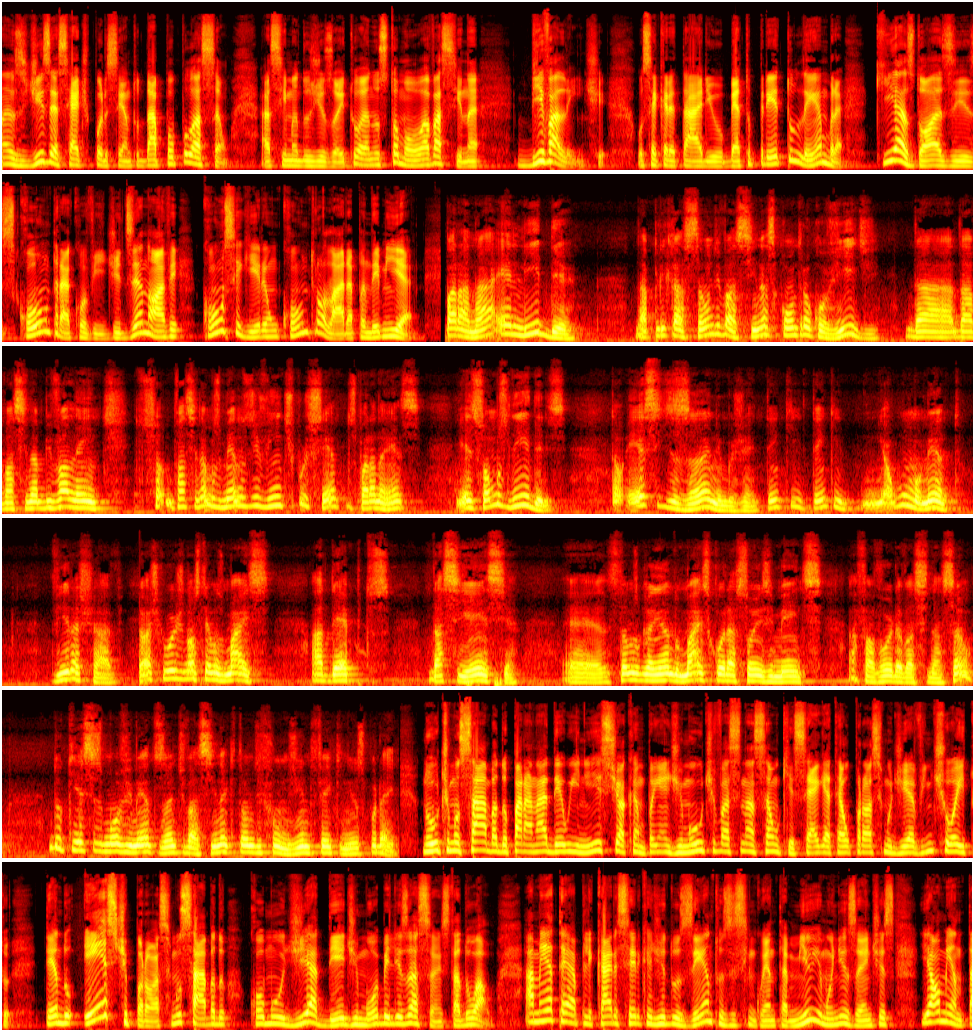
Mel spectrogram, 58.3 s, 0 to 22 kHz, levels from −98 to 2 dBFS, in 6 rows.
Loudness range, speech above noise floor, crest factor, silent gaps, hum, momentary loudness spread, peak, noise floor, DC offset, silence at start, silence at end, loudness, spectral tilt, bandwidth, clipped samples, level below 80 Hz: 5 LU; 30 dB; 18 dB; none; none; 10 LU; 0 dBFS; -48 dBFS; under 0.1%; 0 s; 0 s; -18 LUFS; -5 dB/octave; 16.5 kHz; under 0.1%; -50 dBFS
